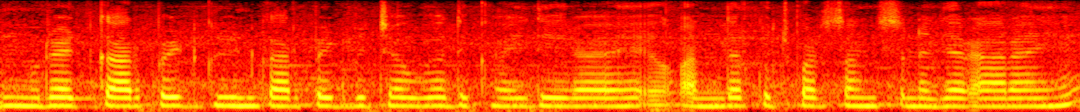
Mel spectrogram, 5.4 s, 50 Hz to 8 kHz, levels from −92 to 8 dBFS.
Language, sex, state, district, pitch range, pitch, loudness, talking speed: Hindi, female, Bihar, Saran, 215-225 Hz, 220 Hz, -17 LUFS, 200 wpm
